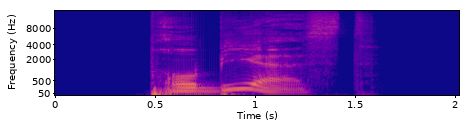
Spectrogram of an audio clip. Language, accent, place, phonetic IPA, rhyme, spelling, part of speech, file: German, Germany, Berlin, [pʁoˈbiːɐ̯st], -iːɐ̯st, probierst, verb, De-probierst.ogg
- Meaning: second-person singular present of probieren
